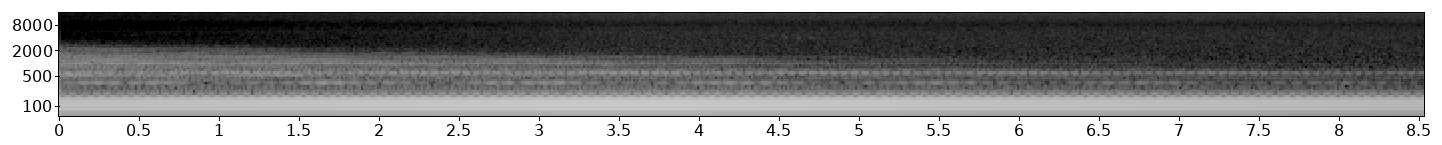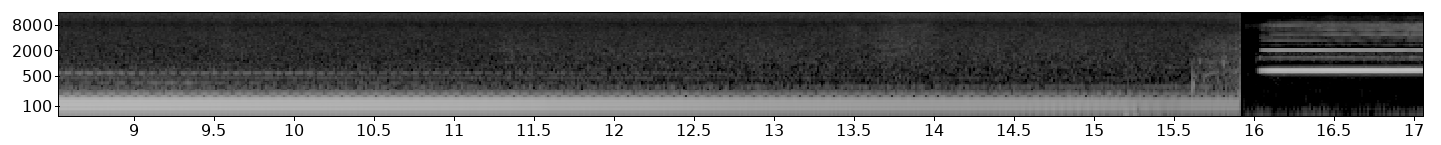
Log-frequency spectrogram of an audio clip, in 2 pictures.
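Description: A large gong, struck just before, ringing out with a deep low hum and many overtones. It swells slightly over the first few seconds, then slowly fades as the higher overtones die away first, and is cut off suddenly at the end.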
